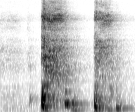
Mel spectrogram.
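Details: Adult woman: two short, explosive coughs in a quiet room, each with a brief voiced tail.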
